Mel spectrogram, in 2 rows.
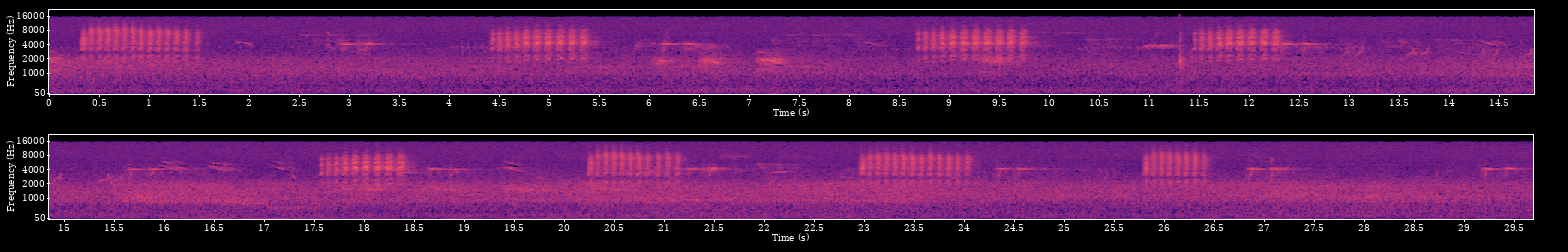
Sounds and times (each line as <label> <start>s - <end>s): several birds 0.0s - 3.4s
street-noice 0.0s - 29.6s
several birds 4.2s - 25.0s
several birds 25.8s - 27.5s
